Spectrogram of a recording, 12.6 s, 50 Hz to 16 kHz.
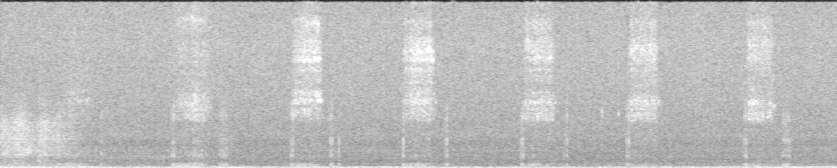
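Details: Heidi, a 14-year-old shelter cat from the Humane Society of New York City, keeps up a low, throbbing purr during massage, with breathy hisses repeating roughly every one and a half seconds.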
